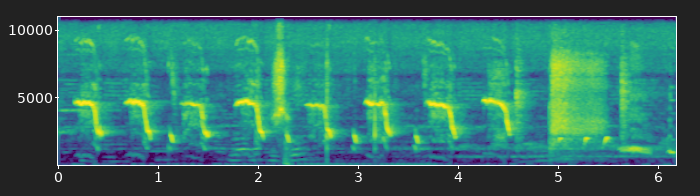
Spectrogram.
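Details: White-rumped shama undergoing routine exercise to build stamina. It repeats a high note that drops sharply, about twice a second, over a low hum. A brief burst of noise and a few lower whistled notes follow.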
